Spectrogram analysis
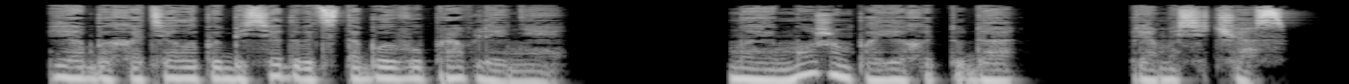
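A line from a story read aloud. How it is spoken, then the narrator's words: Hushed question. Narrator (Russian): вполголоса спросила Луиза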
